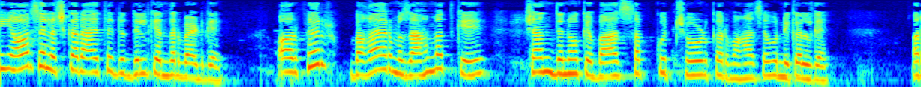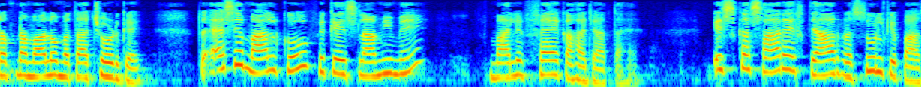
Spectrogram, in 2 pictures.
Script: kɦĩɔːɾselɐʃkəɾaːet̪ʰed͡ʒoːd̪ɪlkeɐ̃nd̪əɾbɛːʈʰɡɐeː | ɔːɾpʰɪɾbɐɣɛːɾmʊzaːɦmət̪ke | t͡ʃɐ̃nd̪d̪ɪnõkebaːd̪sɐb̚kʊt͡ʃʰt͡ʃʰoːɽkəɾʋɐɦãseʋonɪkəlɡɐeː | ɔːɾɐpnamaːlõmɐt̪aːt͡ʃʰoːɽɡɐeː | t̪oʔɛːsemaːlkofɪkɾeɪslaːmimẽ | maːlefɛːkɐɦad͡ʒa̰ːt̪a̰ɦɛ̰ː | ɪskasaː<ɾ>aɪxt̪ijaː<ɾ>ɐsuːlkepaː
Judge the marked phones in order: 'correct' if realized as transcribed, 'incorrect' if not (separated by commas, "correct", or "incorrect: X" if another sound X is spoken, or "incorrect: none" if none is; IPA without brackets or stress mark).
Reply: correct, incorrect: ɾː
